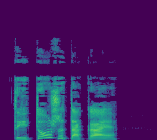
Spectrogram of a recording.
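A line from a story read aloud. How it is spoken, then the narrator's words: Angry retort. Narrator (Russian): бросил он в ответ, зло сузив глаза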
